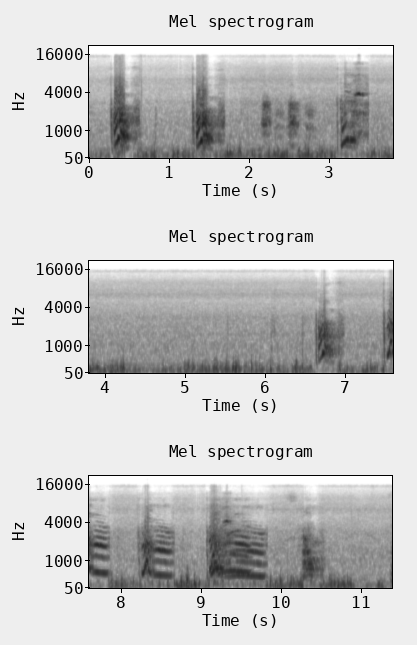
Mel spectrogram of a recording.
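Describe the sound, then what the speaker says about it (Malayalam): Dog barks from a video game, a series of sharp barks and yips in irregular bursts, some quick clusters, close and fairly loud, with faint game sounds underneath. "ഈ പട്ടി എന്ത് ചെയ്യുന്നുള്ളിൽ?"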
